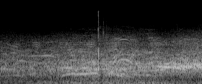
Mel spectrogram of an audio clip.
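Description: A bat cracks sharply against a baseball.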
